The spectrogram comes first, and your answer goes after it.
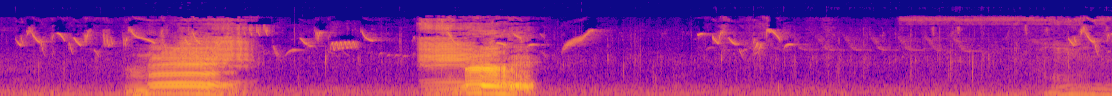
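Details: Tame cows in a herd heading to a field beside a forest give two drawn-out, rich moos a couple of seconds apart, a third starting at the end, while birds twitter steadily overhead.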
